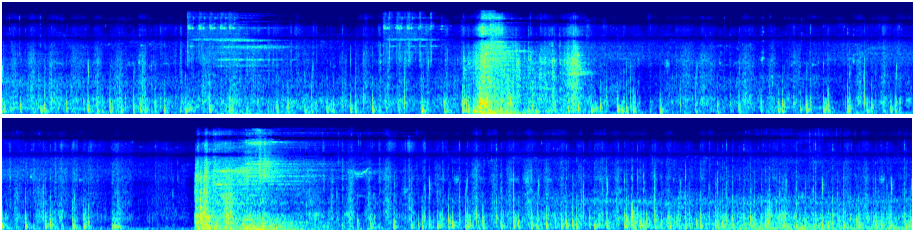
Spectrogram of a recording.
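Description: Footsteps crunch steadily over stone and gravel.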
